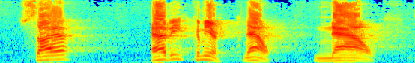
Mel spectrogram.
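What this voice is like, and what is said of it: Stern scolding parent voice. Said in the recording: “my dad voice.”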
